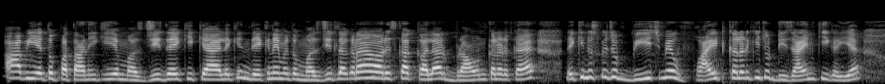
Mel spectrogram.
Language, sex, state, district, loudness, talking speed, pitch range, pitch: Hindi, female, Uttar Pradesh, Budaun, -16 LUFS, 280 wpm, 225-285 Hz, 250 Hz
